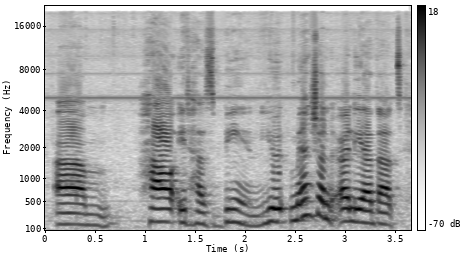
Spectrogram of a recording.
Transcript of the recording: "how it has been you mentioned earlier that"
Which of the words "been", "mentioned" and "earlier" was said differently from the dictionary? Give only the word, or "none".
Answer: none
